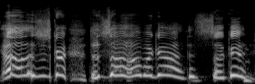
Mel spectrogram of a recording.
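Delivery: squealing high and delighted; excited crowd voice. Retold or imitated. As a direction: gush like starstruck fans. Everyone cheering Brook, high voice.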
